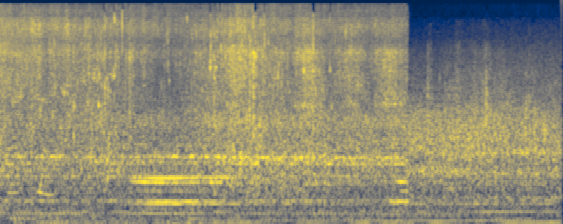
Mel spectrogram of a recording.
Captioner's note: train whistle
